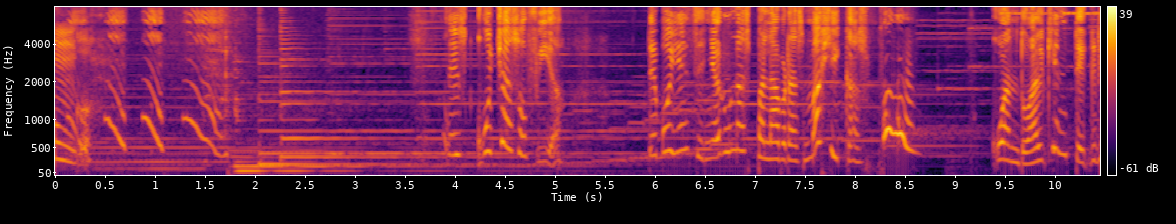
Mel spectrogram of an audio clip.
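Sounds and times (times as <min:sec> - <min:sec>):
small dog whimpering: 0:00.0 - 0:01.8, 0:08.3 - 0:08.7
speech: 0:00.0 - 0:02.4, 0:04.0 - 0:05.2, 0:05.9 - 0:08.5, 0:09.4 - 0:10.4.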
